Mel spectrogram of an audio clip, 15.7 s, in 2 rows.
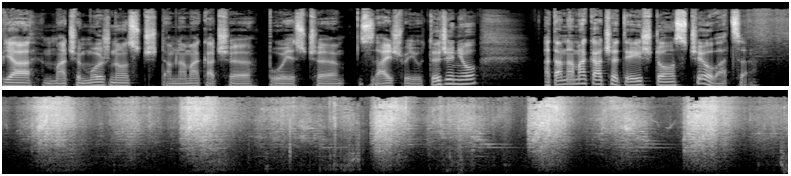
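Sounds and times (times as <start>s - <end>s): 
speech: 0.0s - 8.4s
scythe cutting grass: 7.5s - 15.7s.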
